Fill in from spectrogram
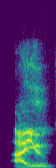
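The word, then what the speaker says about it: Aiyuk: You know, I think he was kind of overshadowed by Brandon how do you say his name? Iyaku? – Brandon Ayuk? – Ayuk, yeah, last year.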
